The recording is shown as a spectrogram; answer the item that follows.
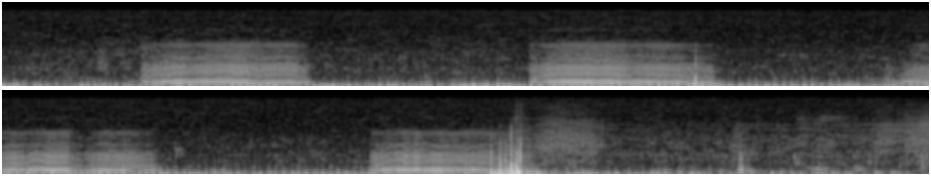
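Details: Blossom, a Yorkshire Terrier, snoring loudly during sleep: four long, rough, low rumbling snores at regular intervals about four seconds apart, followed by a sharp knock and shuffling sounds as she is told to wake up.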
